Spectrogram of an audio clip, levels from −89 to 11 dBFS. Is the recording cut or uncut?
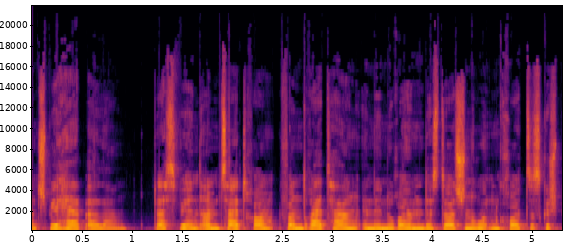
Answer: uncut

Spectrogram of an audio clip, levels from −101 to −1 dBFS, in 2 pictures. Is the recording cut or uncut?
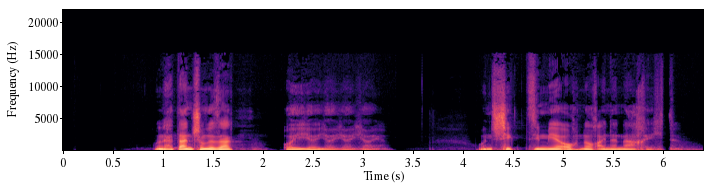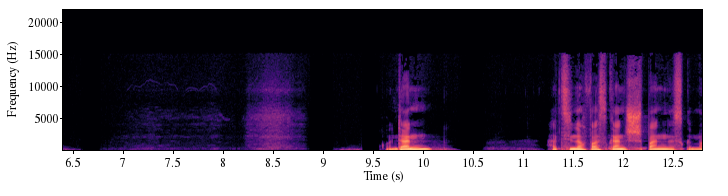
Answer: cut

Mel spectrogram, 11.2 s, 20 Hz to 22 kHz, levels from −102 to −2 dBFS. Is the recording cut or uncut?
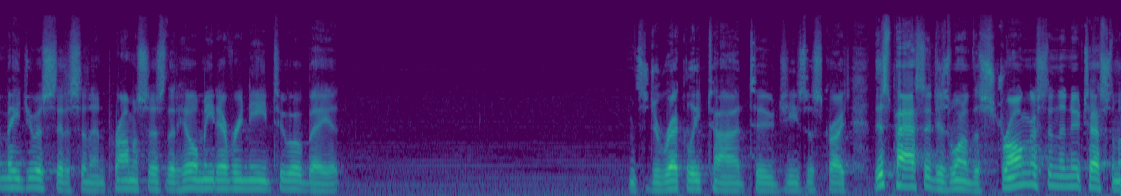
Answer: uncut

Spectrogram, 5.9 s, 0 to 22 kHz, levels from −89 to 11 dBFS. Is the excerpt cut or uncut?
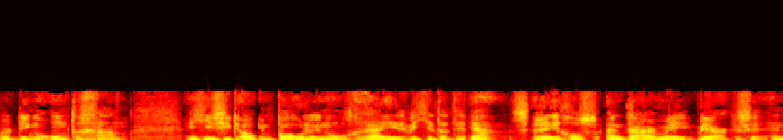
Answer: cut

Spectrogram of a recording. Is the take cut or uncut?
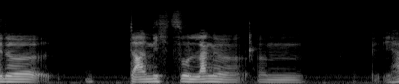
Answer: uncut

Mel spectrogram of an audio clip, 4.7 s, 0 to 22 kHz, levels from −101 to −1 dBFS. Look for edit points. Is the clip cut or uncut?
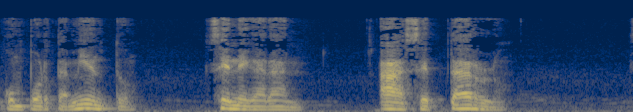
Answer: uncut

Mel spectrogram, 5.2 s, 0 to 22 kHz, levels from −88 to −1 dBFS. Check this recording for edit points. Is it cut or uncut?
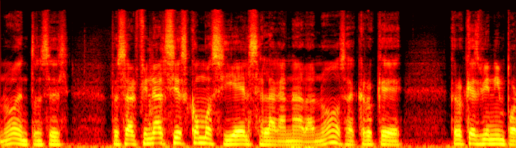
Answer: uncut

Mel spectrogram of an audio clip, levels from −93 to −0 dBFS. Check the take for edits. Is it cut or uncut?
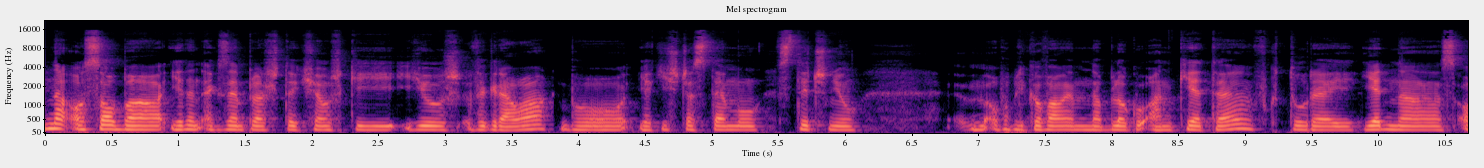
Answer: cut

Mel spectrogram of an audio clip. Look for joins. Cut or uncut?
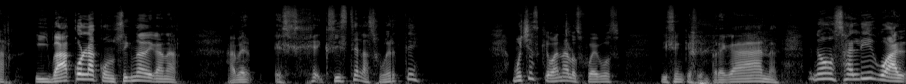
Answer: uncut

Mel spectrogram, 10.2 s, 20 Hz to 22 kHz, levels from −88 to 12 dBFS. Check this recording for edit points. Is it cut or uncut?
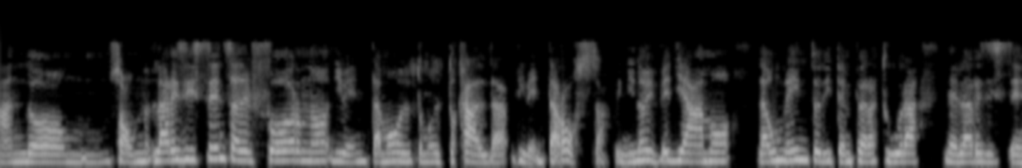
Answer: uncut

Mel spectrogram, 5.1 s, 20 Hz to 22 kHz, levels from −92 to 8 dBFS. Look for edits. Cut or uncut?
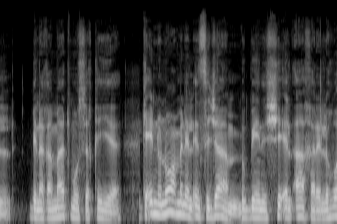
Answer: cut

